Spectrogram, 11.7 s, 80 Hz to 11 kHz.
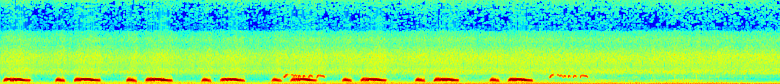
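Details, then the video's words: Spotted dove caught wild, short-legged, cooing steadily next to a decoy bird in November 2024; a rapid series of low paired coos, short then longer and falling, with two higher wavering notes interjected, then quiet background. "gù liền với mồi Đồng"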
